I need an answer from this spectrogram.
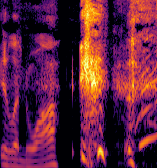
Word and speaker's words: Illinois: Illinois both of them it's pronounced Illinois so any that's what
